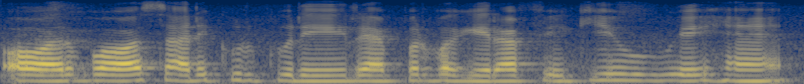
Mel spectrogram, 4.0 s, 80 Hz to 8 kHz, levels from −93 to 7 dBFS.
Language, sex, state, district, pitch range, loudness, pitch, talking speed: Hindi, female, Jharkhand, Deoghar, 195-215 Hz, -17 LUFS, 205 Hz, 135 wpm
